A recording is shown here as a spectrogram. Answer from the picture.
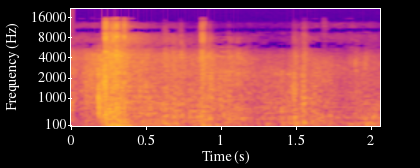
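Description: Close thunderclap from a nearby lightning strike: a sudden sharp crack about a quarter second in, then a rolling rumble that carries on.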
